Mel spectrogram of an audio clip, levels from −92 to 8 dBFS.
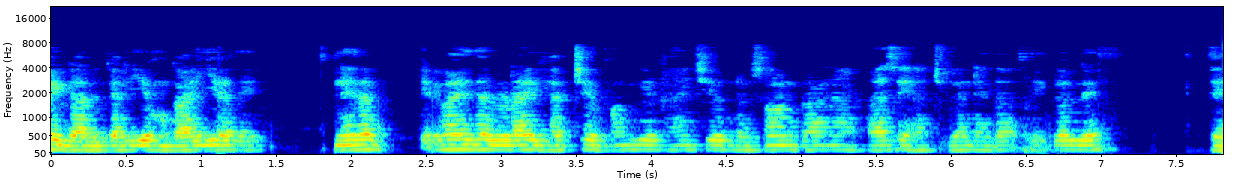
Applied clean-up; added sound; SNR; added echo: neural mask model DeepFilterNet 3.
